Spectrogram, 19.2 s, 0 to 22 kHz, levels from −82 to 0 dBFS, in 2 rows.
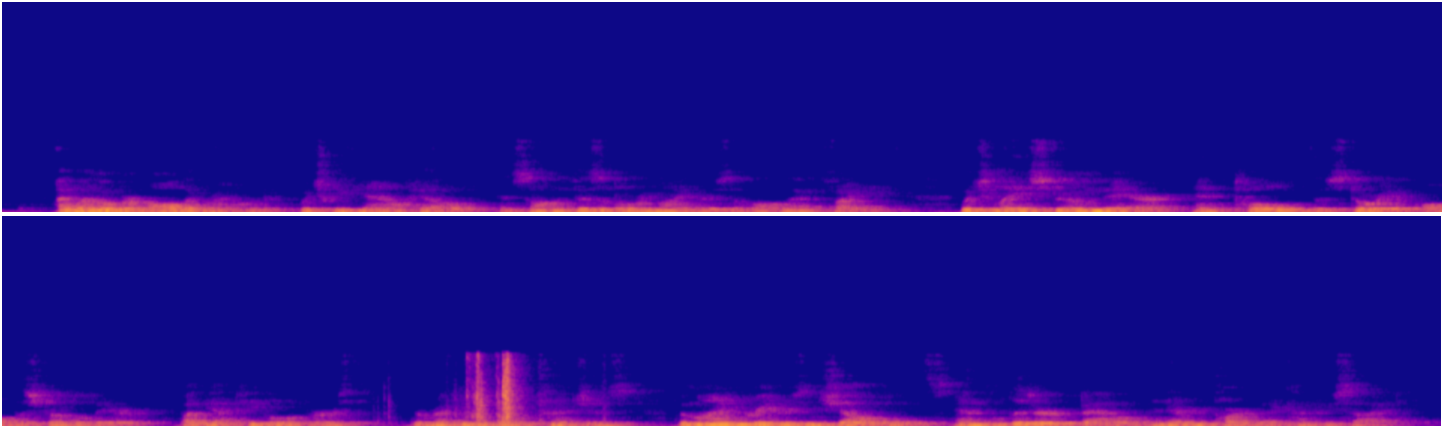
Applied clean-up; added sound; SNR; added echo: none; Microwave oven; 6 dB; reverberation time 1.0 s.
